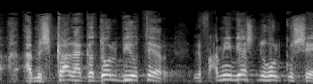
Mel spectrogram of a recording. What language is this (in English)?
Hebrew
